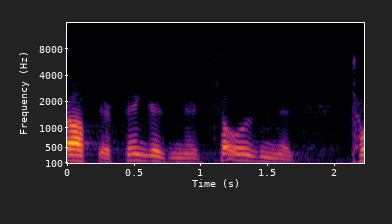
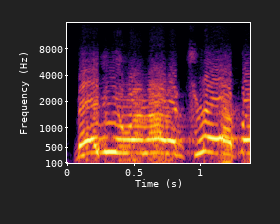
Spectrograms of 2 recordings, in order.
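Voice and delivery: loud, high taunting shout; jeering; 18 dB louder than usual. Acted. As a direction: yell the mockery at the prophets. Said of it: "he jeered him".

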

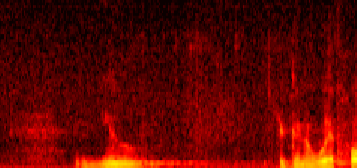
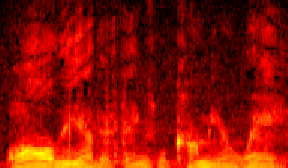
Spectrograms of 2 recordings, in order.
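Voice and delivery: ordinary talk, nothing marked

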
